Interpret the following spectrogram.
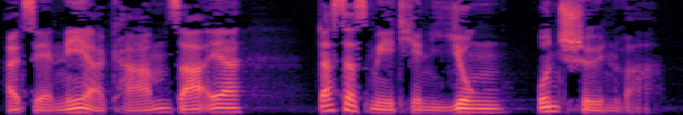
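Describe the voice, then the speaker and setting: A man calmly reading a fairy tale aloud as a podcast storyteller. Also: low voice. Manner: calm, measured reading.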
